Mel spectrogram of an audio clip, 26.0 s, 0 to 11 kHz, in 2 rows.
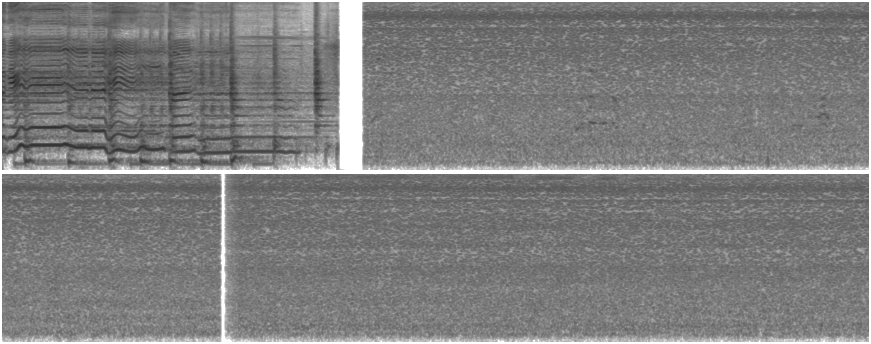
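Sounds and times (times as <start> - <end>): waterfall rushing: 5.4 - 26.0.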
